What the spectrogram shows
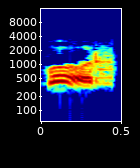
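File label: "Boar", English speech; CallSign; Allied Flight; DCS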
